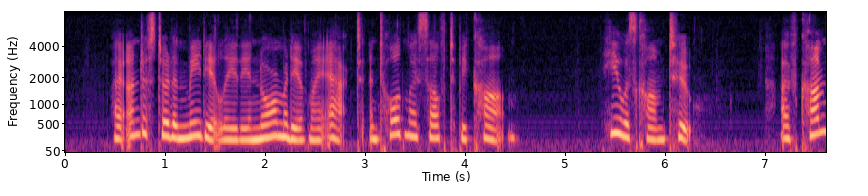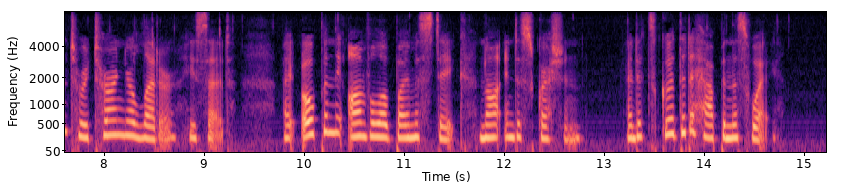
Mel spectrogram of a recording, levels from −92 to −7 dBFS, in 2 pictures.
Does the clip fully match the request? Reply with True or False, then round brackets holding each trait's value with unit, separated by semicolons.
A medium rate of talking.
True (165 wpm)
